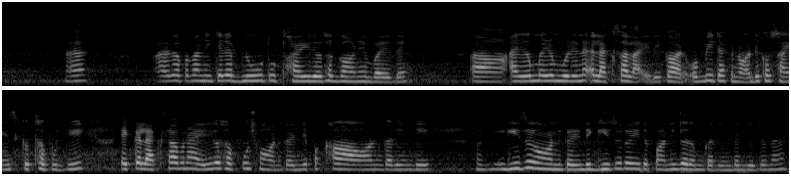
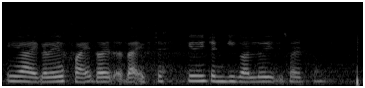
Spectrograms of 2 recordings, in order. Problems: constant background noise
